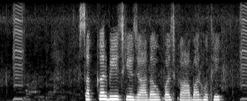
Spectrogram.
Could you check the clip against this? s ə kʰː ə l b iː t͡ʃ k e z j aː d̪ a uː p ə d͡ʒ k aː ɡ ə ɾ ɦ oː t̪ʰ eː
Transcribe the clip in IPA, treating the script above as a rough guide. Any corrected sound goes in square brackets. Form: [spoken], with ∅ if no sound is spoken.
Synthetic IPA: s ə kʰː ə [ɾ] b iː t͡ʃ k e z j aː d̪ a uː p ə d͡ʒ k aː [b] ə ɾ ɦ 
